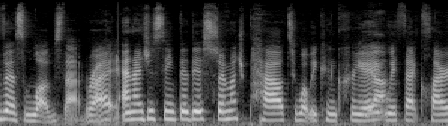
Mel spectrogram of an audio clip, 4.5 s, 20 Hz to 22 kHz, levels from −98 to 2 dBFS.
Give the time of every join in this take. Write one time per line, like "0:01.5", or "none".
0:01.1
